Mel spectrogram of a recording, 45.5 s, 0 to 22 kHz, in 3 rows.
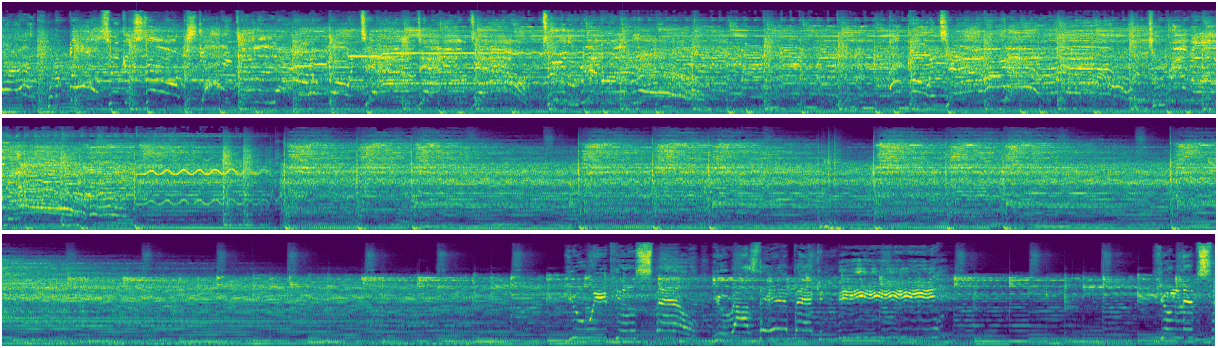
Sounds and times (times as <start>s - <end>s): Singing: 0.0s - 9.0s, 11.1s - 17.2s
Heavy metal: 0.0s - 45.5s
Progressive rock: 0.0s - 45.5s.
